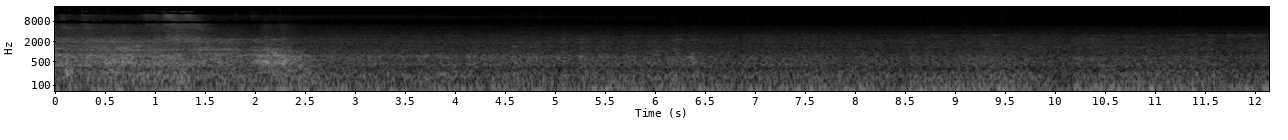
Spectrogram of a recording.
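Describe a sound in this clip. A train rumbles away into the distance and fades.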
